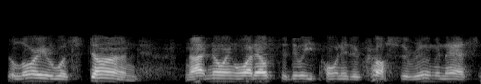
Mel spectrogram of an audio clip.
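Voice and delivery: ordinary talk, nothing marked

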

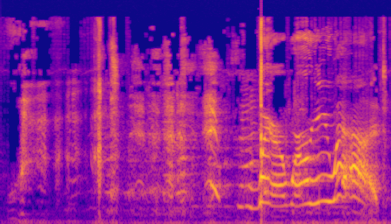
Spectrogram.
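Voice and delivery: imitating amazed women, hushed then high; breathy "what", then a drawn-out, high-pitched question; mock astonishment. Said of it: "all the women were like".

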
